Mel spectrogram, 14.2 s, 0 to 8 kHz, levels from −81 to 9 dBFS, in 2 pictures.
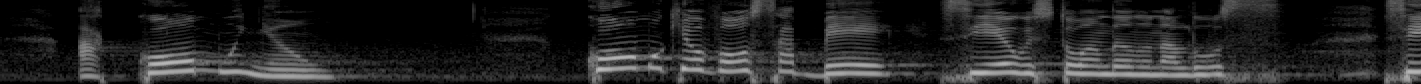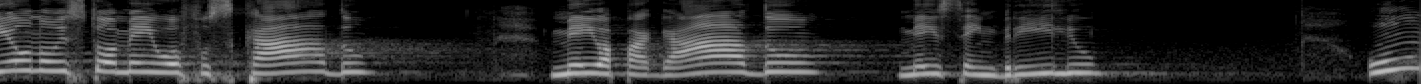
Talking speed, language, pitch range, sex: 105 wpm, Portuguese, 235-275 Hz, female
